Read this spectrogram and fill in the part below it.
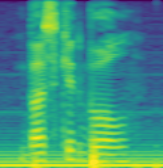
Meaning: basketball (sport only)
- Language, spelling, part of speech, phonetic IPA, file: Russian, баскетбол, noun, [bəskʲɪdˈboɫ], Ru-баскетбол.ogg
